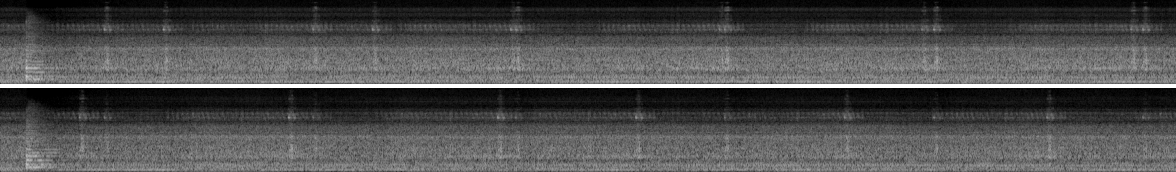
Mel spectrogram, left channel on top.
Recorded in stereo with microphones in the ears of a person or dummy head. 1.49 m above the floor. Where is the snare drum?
45° left (ahead or behind), 3.5 m.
